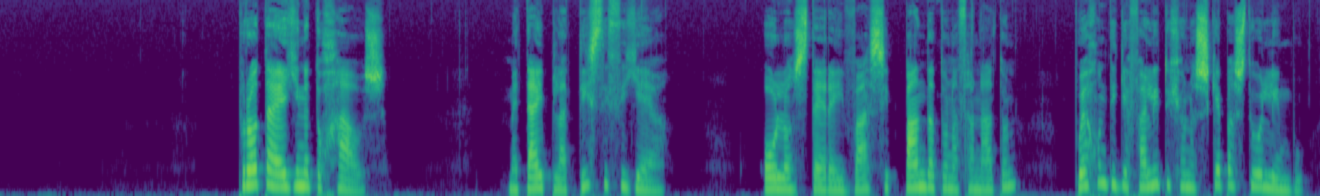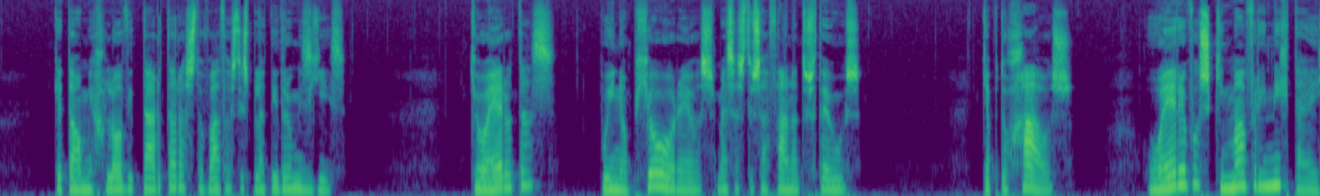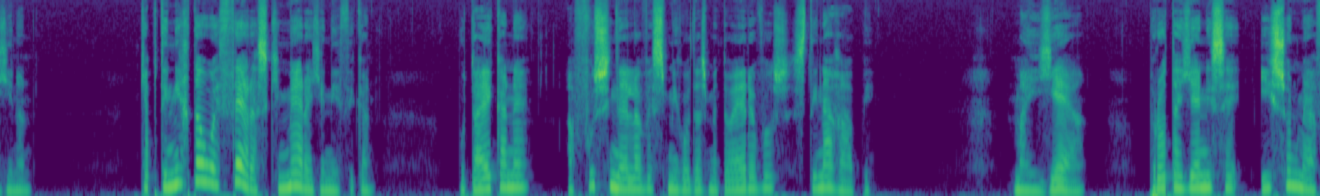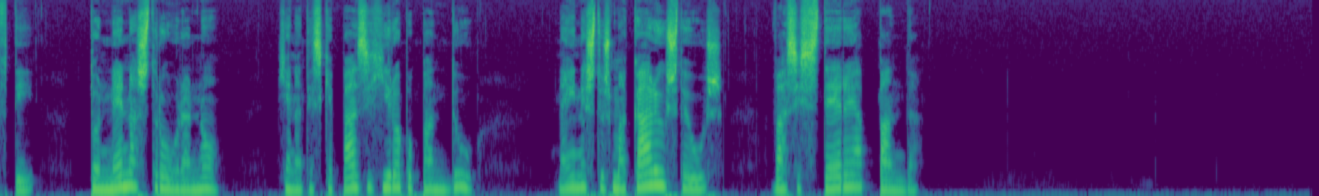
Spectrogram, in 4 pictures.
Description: Greek narrative poem
- Contralto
